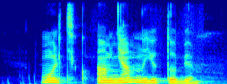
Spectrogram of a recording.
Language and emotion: Russian, neutral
